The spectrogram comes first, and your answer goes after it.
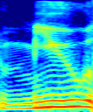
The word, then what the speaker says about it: mu: So, it's pronounced mu like M for mammal.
